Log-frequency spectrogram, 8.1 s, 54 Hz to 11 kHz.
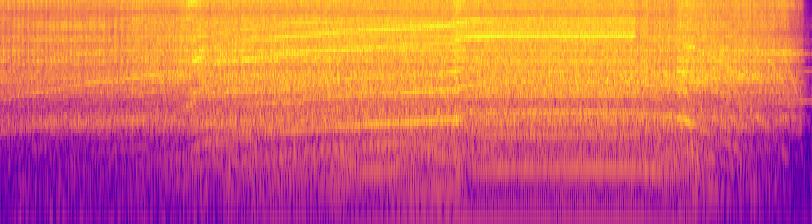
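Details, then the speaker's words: Arrma Kraton EXB 1/8 monster truck after differential teardown, reshimming and pinion grub screw clearance fix, run unloaded on its back: clean electric whine rising and falling with throttle, no grinding or skipping; normal drivetrain run, though owner believes an issue remains. "Yeah, when you just have it up on its back like this, it sounds all right."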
